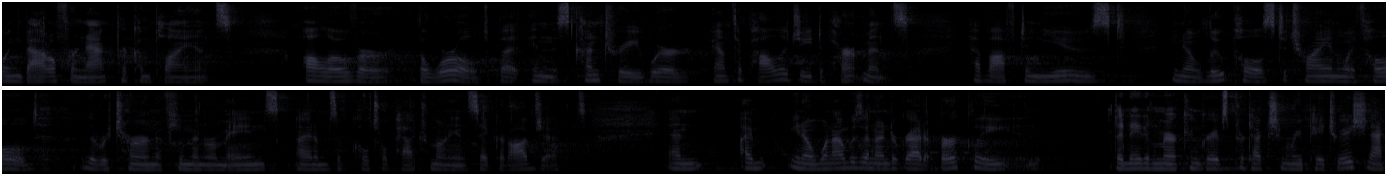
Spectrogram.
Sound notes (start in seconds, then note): none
